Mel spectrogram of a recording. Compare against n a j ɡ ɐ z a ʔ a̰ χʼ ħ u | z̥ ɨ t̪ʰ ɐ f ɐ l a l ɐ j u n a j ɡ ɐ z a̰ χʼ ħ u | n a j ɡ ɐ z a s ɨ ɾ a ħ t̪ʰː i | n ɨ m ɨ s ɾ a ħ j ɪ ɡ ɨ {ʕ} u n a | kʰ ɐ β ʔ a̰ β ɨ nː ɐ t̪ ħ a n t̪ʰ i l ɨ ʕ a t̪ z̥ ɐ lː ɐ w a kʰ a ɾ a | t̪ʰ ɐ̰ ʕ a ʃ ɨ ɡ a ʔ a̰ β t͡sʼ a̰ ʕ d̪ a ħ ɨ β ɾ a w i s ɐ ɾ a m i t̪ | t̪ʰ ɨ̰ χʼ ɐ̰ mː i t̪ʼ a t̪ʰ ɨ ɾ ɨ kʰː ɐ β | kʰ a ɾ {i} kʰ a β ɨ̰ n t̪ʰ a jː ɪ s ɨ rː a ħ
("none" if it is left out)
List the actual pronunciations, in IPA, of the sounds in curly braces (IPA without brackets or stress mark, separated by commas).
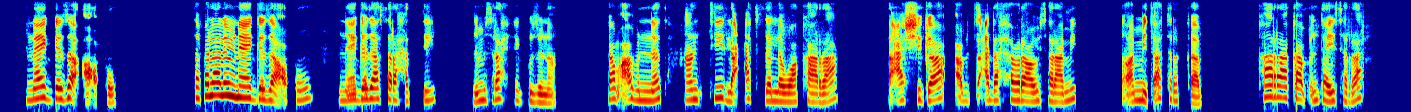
z, a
